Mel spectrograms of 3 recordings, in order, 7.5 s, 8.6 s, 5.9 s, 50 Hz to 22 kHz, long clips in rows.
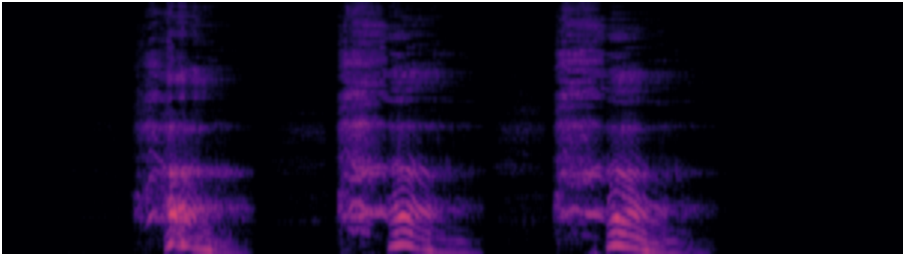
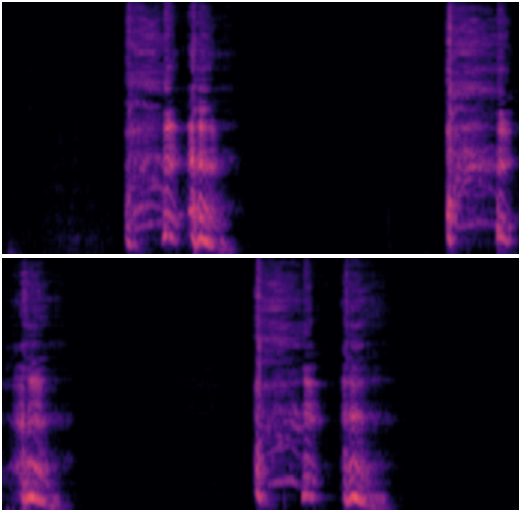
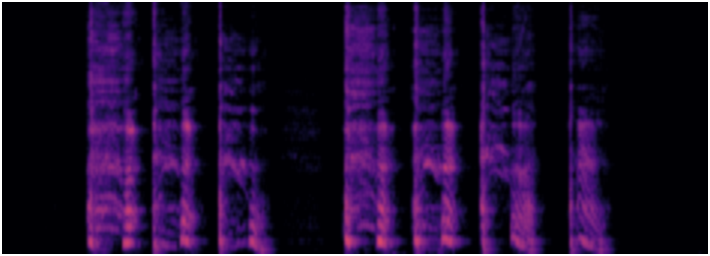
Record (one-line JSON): {"exhalation_length": "7.5 s", "exhalation_amplitude": 1460, "exhalation_signal_mean_std_ratio": 0.48, "three_cough_length": "8.6 s", "three_cough_amplitude": 3425, "three_cough_signal_mean_std_ratio": 0.39, "cough_length": "5.9 s", "cough_amplitude": 2751, "cough_signal_mean_std_ratio": 0.51, "survey_phase": "beta (2021-08-13 to 2022-03-07)", "age": "65+", "gender": "Male", "wearing_mask": "No", "symptom_fatigue": true, "smoker_status": "Ex-smoker", "respiratory_condition_asthma": false, "respiratory_condition_other": false, "recruitment_source": "REACT", "submission_delay": "1 day", "covid_test_result": "Negative", "covid_test_method": "RT-qPCR"}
